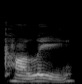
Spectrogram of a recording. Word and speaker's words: Kali: slaying of the masculine which is actually usually pronounced kali but i'm saying cali because we call california cali but she's almost always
